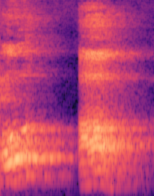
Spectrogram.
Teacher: इसका उच्चारण कंठ और ओष्ठ से, इसीलिए इसका नाम है कंठोष्ठ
